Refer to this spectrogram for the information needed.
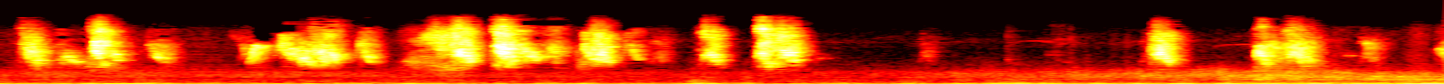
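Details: Sparrows brawling at a feeder attached to a window, birds fed year-round; a loud cluster of scratchy chirps first, then sparser single chirps after a short lull.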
